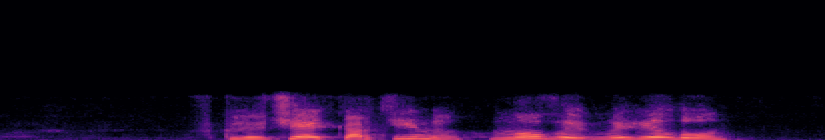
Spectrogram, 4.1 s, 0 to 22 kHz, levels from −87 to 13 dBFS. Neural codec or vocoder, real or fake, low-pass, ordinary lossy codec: codec, 32 kHz, 1.9 kbps, SNAC; fake; 7.2 kHz; Opus, 32 kbps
